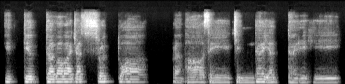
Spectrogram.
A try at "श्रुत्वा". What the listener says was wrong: That shrutva's sh, let it have power. Not shrutva, shrutva, sh, sh sound, let it come.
